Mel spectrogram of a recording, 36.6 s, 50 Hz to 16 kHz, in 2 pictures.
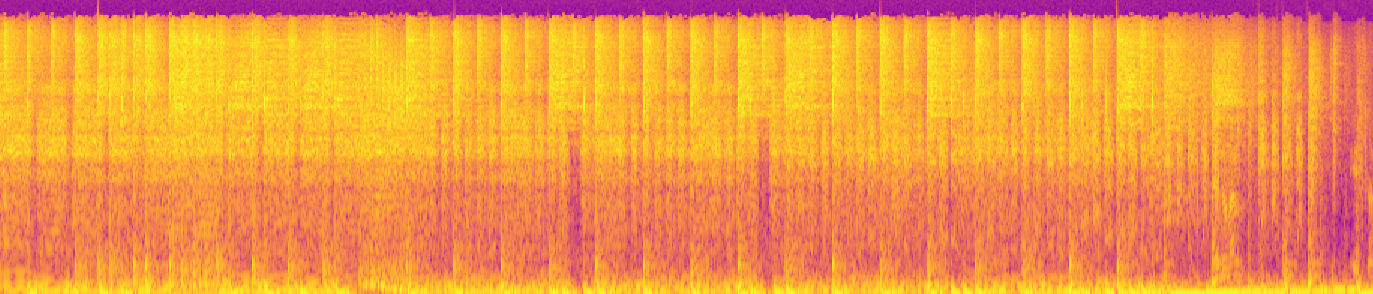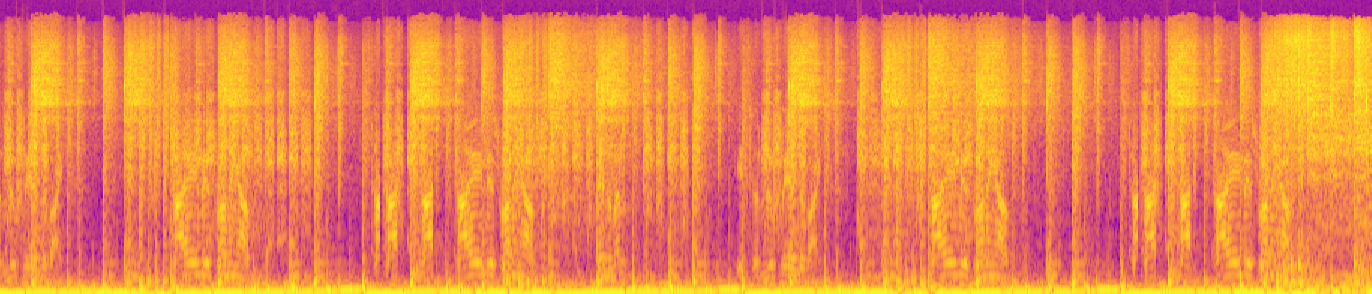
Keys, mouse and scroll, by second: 1.1 right click, 1.4 click, 2.3 shift+click, 2.7 right click, 3.0-4.4 drag, 4.4 right click, 5.2-6.7 drag, 6.7 middle click, 7.1 click, 7.3-8.9 shift+middle drag, 8.9 shift+click, 9.1 middle click, 10.0 middle click, 10.2 KP_7, 10.5 KP_1, 11.0 middle click, 11.4 click, 11.5 scroll up 4, 11.7 middle click, 12.2 shift+middle click, 12.6-13.0 scroll down 2, 13.0 shift+middle click, 13.4 f, 14.0 ctrl+z, 14.3 shift+click, 14.5 right click, 15.0-16.7 drag, 16.7 f, 16.9 shift+click, 17.6 middle click, 18.0 f, 18.3 click, 18.5 shift+click, 18.8 middle click, 19.1 f, 19.2 shift+click, 19.8 f, 19.9-22.0 middle drag, 22.1-23.3 ctrl+z, 23.5 shift+click, 23.9-30.9 typing, 24.1 shift+click, 24.8 click, 24.9 middle click, 25.2 shift+click, 25.8 shift+click, 26.4 shift+click, 27.1 shift+click, 27.6 middle click, 27.9 shift+click, 28.5 shift+click, 28.9 shift+click, 29.5 shift+click, 30.1 shift+click, 30.6 shift+click, 31.0 middle click, 31.7 scroll down 4, 31.9 middle click, 32.9 ctrl+s, 33.3 middle click, 34.1 shift+click, 34.7 shift+click, 35.2-36.6 middle drag.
